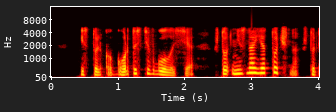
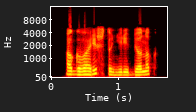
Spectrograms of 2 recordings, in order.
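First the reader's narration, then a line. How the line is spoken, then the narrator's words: Skeptical snort. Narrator (Russian): хмыкнула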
